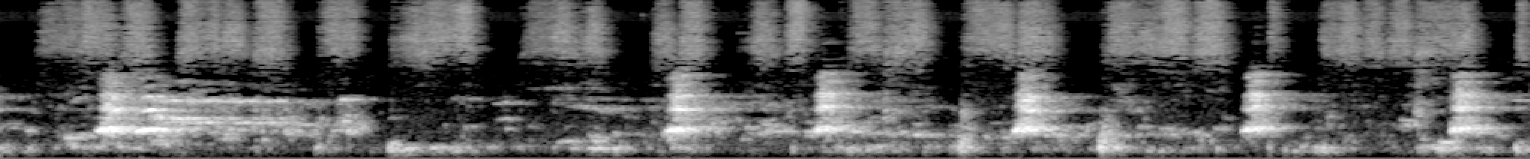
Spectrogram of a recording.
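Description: Faint, short dog barks, repeating every second or so through the second half, with a longer call near the start. Under them a felt-tip marker scratches in short strokes across a whiteboard as words are written.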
